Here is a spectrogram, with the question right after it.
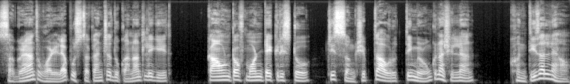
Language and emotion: Goan Konkani, sad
